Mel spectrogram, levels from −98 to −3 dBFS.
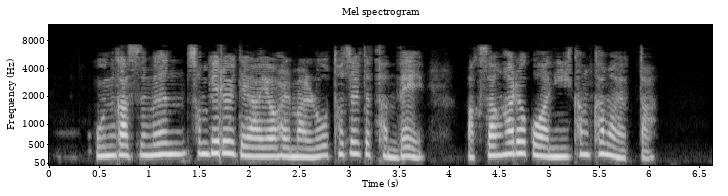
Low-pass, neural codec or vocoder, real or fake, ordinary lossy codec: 7.2 kHz; codec, 16 kHz, 16 kbps, FreqCodec, smaller model; fake; AAC, 32 kbps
